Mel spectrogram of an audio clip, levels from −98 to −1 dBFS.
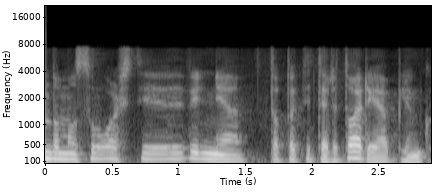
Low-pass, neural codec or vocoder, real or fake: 7.2 kHz; codec, 16 kHz, about 1 kbps, DyCAST, with the encoder's durations; fake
